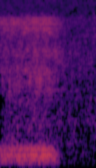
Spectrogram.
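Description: A single low, rumbling snore from a sleeping dog, lasting about half a second before fading into quiet room noise; ordinary snoring.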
